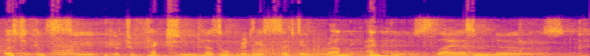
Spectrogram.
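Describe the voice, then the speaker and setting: A man's voice: mid-range voice, lively intonation, brisk, lightly acted. A man playing a pompous, formal nineteenth-century medical lecturer in a comic audio drama. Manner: formal, declamatory. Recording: echoey hall, dull, distant, noisy archive pastiche.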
